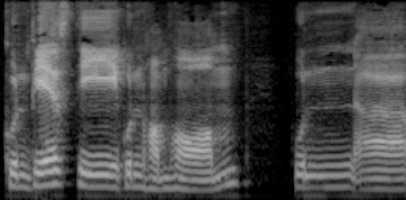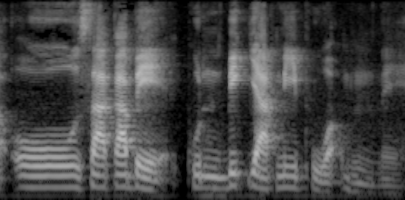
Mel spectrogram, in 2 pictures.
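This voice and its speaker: A man's voice: mid-range voice, moderate pace. Thai male livestream host, casual, greets viewers by name, trips over hard names.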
